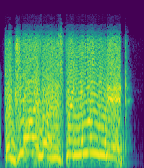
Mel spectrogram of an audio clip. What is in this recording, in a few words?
voice message driver wounded, vietnamese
